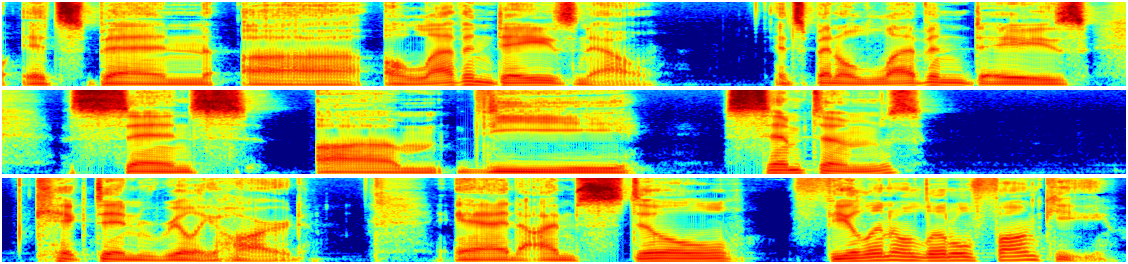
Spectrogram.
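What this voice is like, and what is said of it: Slightly weird, unwell voice. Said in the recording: “I caught COVID ... My voice is a little weird. I might cough. I might lose my voice”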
